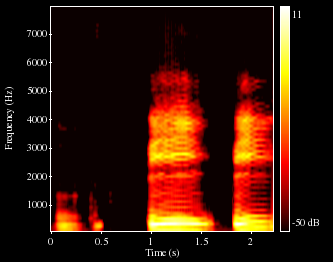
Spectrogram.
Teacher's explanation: Ti tipis karena sifatnya istifal Ti secara itunya istifal jadi dia eh makhrajnya satu makhraj dengan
